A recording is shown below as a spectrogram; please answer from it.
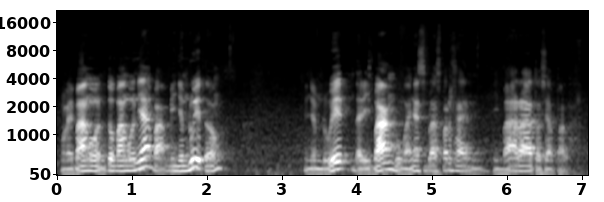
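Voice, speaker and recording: A man, a guest chatting casually on a talk show, animated and playing out quoted remarks. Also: fairly low pitch, fairly quick. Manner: animated, acts out quoted speech. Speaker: guest commentator.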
